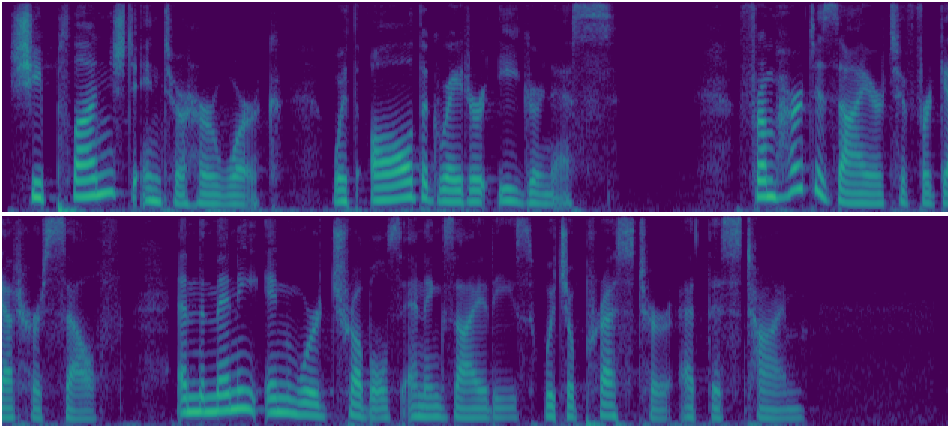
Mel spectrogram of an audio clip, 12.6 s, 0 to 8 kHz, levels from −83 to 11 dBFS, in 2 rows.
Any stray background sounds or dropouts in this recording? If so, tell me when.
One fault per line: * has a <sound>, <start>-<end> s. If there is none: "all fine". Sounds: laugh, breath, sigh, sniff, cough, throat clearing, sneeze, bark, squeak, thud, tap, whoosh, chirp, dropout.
all fine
